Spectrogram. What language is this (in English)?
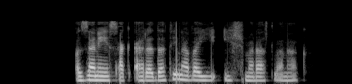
Hungarian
